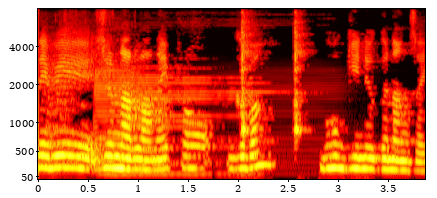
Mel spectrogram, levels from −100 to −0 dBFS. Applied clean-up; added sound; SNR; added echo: classical method spectral subtraction.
